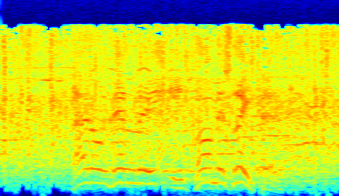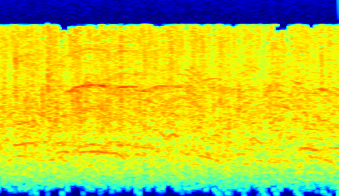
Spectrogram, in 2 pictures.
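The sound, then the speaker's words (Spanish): Enthusiastic audience applause after a dance performance at a dance competition, dense and continuous clapping with voices calling out briefly over it early on and a voice talking. “El público aplaude entusiasta mientras Rafael y Patricia continúan serios tras ver la perfecta realización del ejercicio. Stefano y Steve aplauden sentados en una mesa.”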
